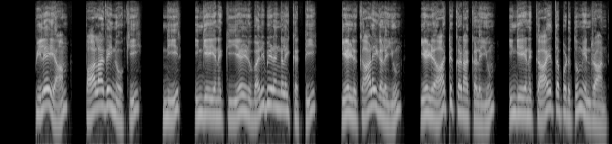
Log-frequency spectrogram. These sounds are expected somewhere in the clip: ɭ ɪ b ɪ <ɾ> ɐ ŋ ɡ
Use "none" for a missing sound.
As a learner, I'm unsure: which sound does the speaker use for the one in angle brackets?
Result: ɽ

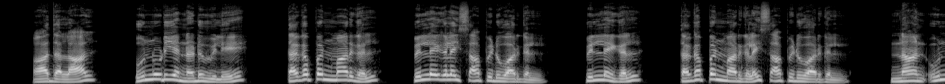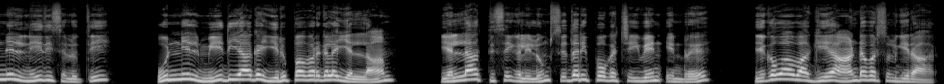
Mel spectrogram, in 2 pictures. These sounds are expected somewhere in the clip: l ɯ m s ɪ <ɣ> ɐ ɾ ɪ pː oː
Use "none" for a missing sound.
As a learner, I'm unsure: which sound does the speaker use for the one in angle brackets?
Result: ð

